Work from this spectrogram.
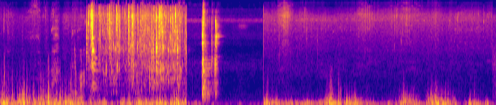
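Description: Guinea fowl meat is washed in water by hand. Splashing and sloshing come close and loud, with a brief pause, then softer intermittent swishes and dribbles.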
